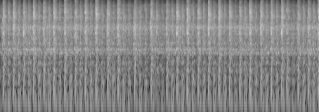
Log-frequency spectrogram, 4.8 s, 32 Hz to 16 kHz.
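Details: Honda CT70 Trail 70 mini bike, small single-cylinder engine, ticking over at idle after the wiring harness was replaced with a new 12V universal harness; quick, fairly even putter, no knocks or misfires; healthy running engine.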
